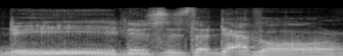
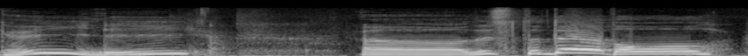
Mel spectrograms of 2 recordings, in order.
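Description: First: Drawn-out heavy metal Satan voice; voice-emulator devil. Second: High, slow, goofy mock voice; hammed-up imitation of a hapless devil; Gilligan. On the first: Shown as a demonstration. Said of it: "voice emulator or something". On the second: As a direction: drag it out high and dopey. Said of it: "I was thinking Gilligan".

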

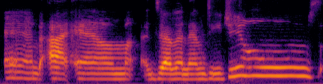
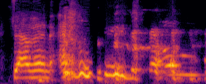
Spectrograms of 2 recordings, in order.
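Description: First: Tired, slow name. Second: Name broken by a laugh; giggling mid-name; laughing through name. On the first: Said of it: "Oh, let's try that again". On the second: Laughing as he retries his sign-off name. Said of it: "let's try that again". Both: Real, not acted.

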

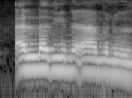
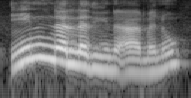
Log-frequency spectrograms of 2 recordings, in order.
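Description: First: Said in the usual way. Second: Emphatic "innal", then ease off; stress on INNAL. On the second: Shown as a demonstration. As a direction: lean hard on "innal" for emphasis. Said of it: "it's more emphasized".

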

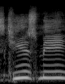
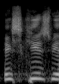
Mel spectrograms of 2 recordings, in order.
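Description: First: High, loud call down the beach. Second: Loud, high repeated call. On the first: Wife calling after a lady walking away on the beach. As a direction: call after her to stop. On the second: Wife calling a second time after the walking lady. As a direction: call again to catch her attention. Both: Retold or imitated. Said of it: "And Eliana starts calling".

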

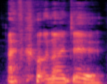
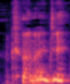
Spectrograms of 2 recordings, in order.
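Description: First: Said in the usual way. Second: High, bright excited take; suddenly thrilled at the idea. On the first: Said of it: "repeated line, second take higher". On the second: Pretend. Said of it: "repeated line, much higher".

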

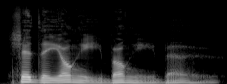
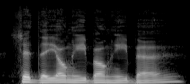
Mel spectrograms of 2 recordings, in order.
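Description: The two takes are said the same way.

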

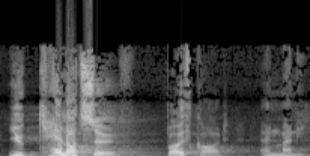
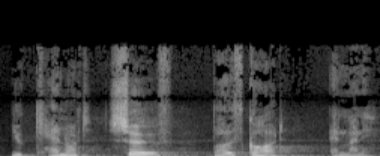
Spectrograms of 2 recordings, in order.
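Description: First: "cannot" hit hard and much louder; stress on cannot. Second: "both" stressed, each word slowed right down; slow and deliberate. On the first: Preacher repeating Jesus's words, loud stress on cannot. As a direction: punch the word cannot. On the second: Preacher repeating Jesus's words, slow stress on both. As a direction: lay it out word by word, leaning on both. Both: Real, not acted.

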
